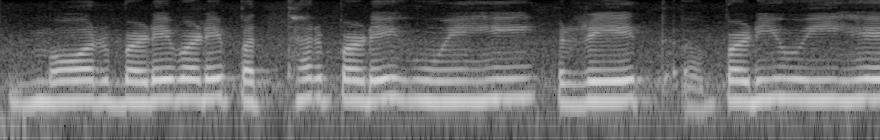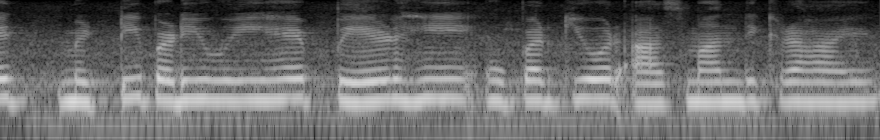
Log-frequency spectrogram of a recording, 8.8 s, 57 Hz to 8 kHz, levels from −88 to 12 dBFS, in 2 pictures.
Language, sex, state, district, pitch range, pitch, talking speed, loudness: Hindi, female, Rajasthan, Nagaur, 225-245 Hz, 230 Hz, 165 wpm, -15 LUFS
